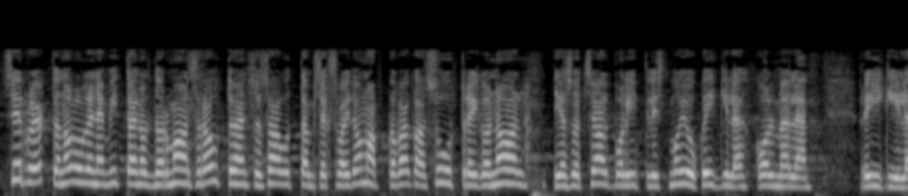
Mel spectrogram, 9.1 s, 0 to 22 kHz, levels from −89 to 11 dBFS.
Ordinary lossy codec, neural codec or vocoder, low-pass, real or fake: none; codec, 16 kHz, 8 kbps, FreqCodec, larger model; none; fake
